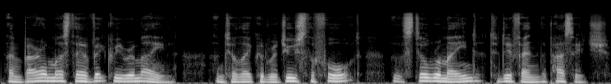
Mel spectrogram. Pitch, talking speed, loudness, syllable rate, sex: 130 Hz, 185 wpm, -17 LUFS, 5.9 syllables/s, male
